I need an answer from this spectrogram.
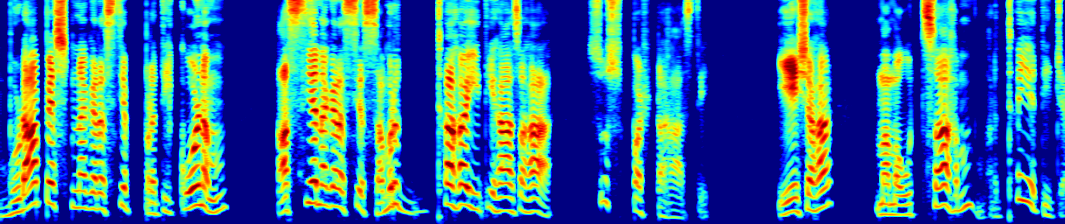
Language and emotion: Sanskrit, happy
